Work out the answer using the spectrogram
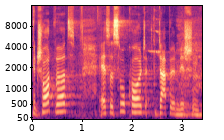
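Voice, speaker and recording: A woman with a German accent, speaking at a fairly slow pace with lively intonation, over noticeable background noise. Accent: non-native English, German. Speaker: professor. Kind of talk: lecture. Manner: slow and deliberate; halting.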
